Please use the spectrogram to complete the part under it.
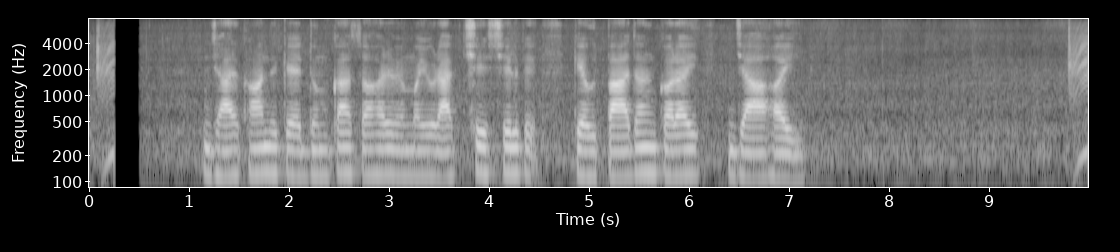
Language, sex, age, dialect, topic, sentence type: Magahi, male, 18-24, Western, agriculture, statement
